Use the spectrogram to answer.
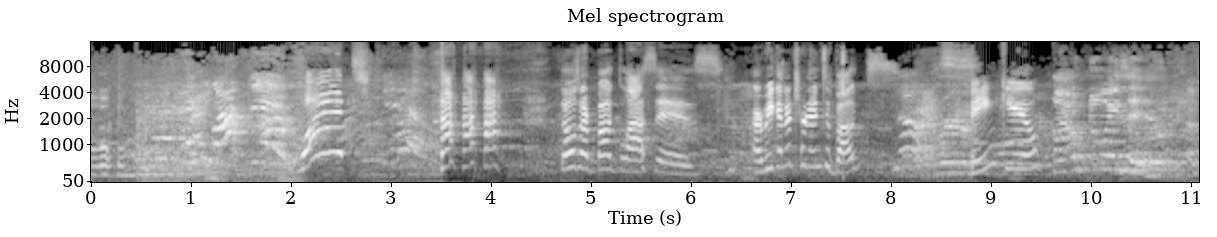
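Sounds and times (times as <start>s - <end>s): children chattering and squealing: 0.2s - 11.0s.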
